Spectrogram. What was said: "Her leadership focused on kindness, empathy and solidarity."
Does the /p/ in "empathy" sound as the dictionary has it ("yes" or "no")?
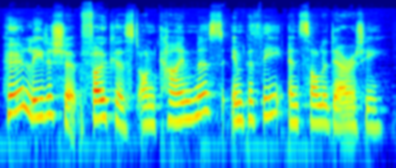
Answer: yes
